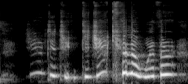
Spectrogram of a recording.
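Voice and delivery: high, squealing disbelief; shocked squeal. Pretend. Shocked at beacon gift.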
